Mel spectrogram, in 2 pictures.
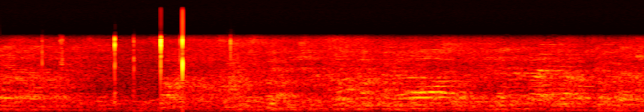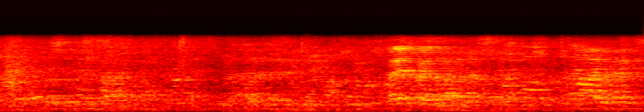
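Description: Several men talk and call out in a large echoing room.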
